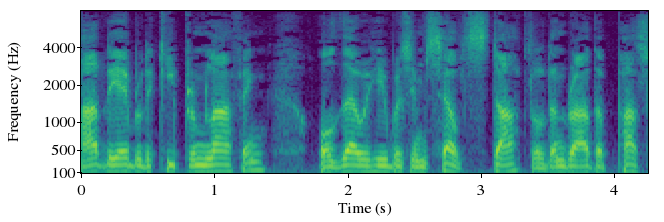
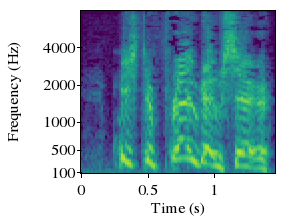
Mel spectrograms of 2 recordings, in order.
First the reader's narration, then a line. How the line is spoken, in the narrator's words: cried Sam, quaking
